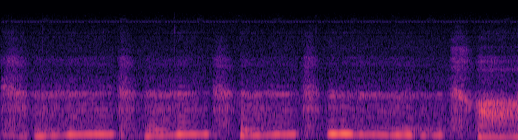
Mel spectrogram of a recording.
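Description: A man humming a slow wordless melody unaccompanied, in short phrases of about a second each that step between a few low notes, with quick breaths between phrases.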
